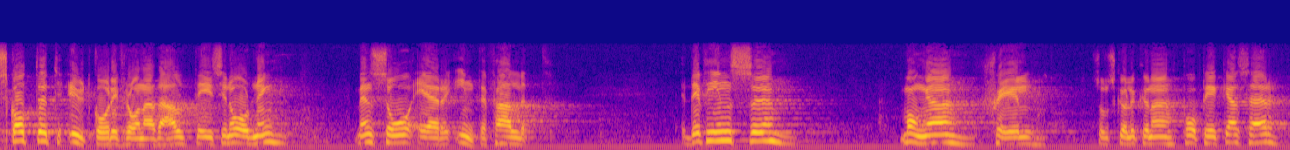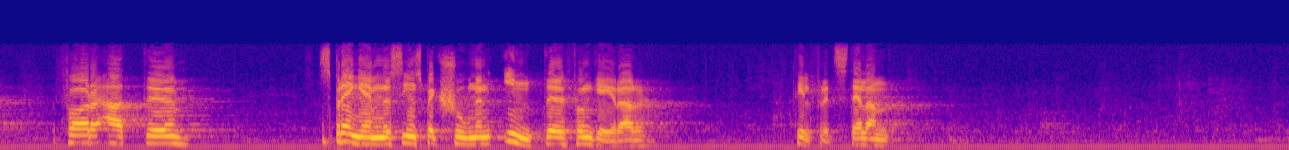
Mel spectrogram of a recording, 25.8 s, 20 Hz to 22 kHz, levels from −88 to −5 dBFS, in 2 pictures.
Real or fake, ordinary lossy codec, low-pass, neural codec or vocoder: real; none; none; none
